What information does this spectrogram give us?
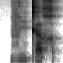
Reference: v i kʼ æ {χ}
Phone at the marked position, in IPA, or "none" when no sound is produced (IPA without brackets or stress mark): χ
